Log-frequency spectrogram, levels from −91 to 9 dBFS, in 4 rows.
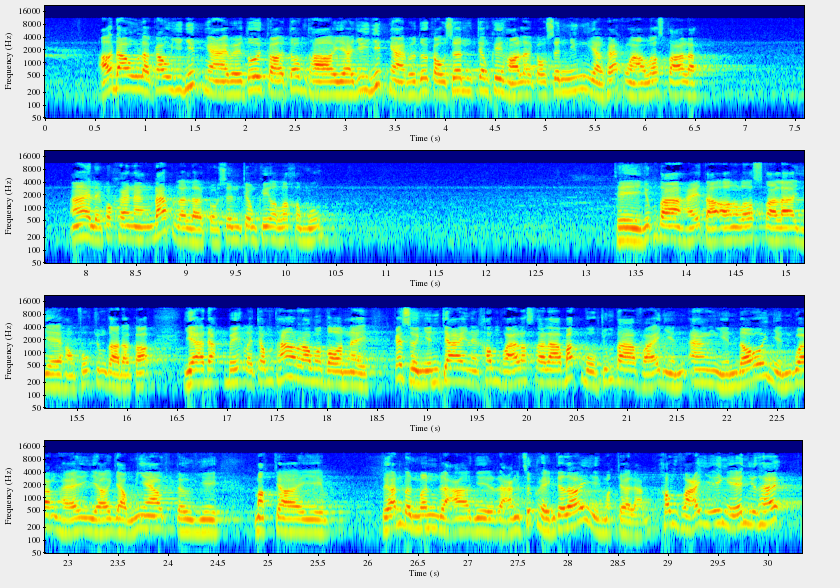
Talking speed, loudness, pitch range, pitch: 240 wpm, -16 LUFS, 165-210 Hz, 185 Hz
